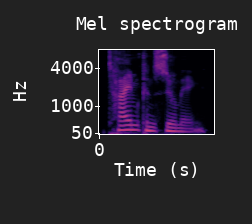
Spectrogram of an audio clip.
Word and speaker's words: time-consuming: So time is easy, but when you get to consuming, so the stress is on syllable two, time consuming, time consuming. So you see time and sum, the second syllable, and consuming, time consuming. Time and sum have the stress, time consuming.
